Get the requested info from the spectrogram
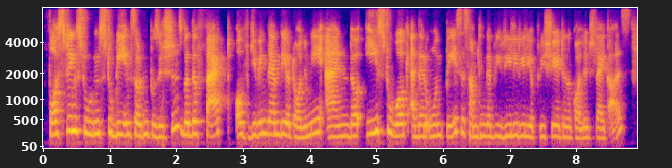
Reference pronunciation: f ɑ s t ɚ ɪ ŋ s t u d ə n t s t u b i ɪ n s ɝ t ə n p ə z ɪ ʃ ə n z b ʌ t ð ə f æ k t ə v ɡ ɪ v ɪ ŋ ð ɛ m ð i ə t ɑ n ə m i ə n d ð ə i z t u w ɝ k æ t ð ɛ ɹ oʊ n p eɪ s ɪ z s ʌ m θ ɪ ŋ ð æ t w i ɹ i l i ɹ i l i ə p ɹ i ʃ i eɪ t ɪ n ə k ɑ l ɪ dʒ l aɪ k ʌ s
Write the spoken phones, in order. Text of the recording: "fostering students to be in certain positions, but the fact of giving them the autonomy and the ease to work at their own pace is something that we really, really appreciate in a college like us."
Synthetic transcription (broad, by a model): f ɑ s t ɚ ɪ ŋ s t u d ə n t s t u b i ɪ n s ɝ t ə n p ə z ɪ ʃ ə n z b ʌ t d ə f æ k t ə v ɡ ɪ v ɪ ŋ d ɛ m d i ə t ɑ n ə m i ə n d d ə i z t u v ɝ k æ t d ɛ ɹ oʊ n p eɪ s ɪ z s ʌ m t ɪ ŋ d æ t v i ɹ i l i ɹ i l i ə p ɹ i ʃ i eɪ t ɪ n ə k ɑ l ɪ dʒ l aɪ k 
